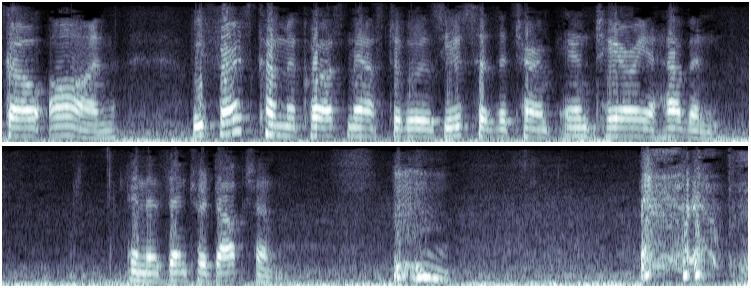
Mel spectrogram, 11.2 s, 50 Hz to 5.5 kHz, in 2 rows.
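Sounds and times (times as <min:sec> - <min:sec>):
speech: 0:00.0 - 0:05.5, 0:06.5 - 0:09.1
low rumble: 0:00.0 - 0:11.1
person coughing: 0:08.5 - 0:09.0, 0:10.4 - 0:11.1.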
